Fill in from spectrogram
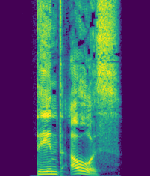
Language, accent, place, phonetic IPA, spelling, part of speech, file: German, Germany, Berlin, [ˌdeːnt ˈaʊ̯s], dehnt aus, verb, De-dehnt aus.ogg
- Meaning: inflection of ausdehnen: 1. third-person singular present 2. second-person plural present 3. plural imperative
